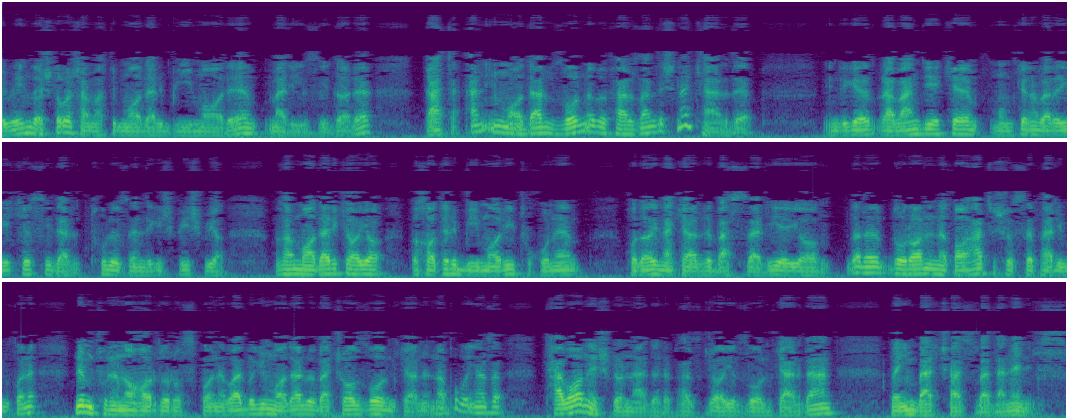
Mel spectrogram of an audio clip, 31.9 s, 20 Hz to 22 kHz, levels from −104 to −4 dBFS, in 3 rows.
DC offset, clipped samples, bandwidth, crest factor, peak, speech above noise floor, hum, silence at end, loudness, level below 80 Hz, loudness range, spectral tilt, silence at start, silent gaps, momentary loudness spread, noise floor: under 0.1%; under 0.1%; 15 kHz; 18 dB; -12 dBFS; 25 dB; none; 0 s; -32 LUFS; -56 dBFS; 4 LU; -8.5 dB/octave; 0 s; none; 10 LU; -57 dBFS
